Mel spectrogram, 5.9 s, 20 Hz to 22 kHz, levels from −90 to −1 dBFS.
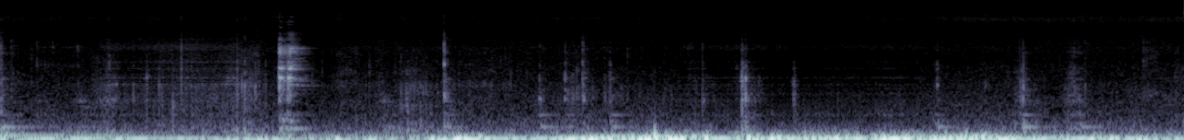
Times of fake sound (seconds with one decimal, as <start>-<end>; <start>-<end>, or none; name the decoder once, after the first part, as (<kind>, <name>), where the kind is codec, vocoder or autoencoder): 0.5-1.2 (codec, SNAC); 3.4-4.6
